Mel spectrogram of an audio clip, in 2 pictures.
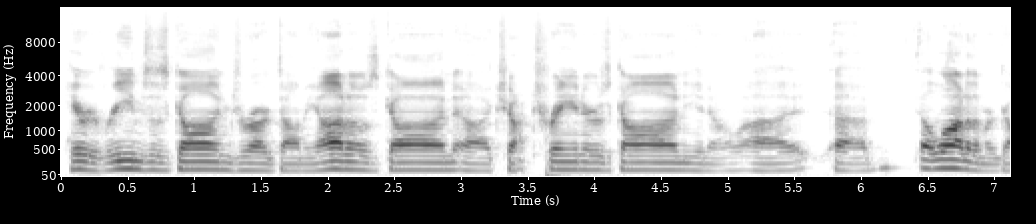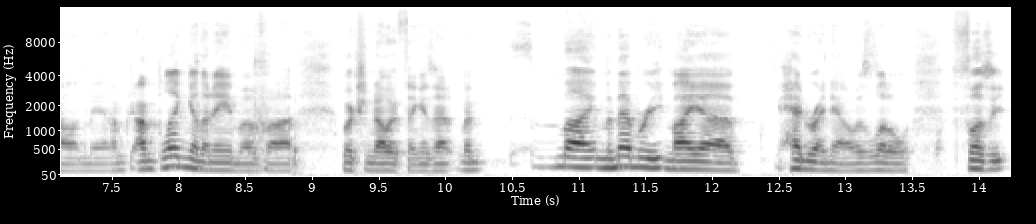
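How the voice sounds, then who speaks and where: A man's voice: mid-range voice, fairly even intonation, normal speed, fairly bright tone, clean tone. A man who is sick and stuffy, hosting a podcast and casually reviewing a book in a rambling way with many fillers. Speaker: podcast host.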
